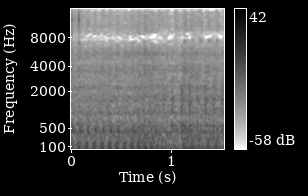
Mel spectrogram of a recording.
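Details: Honda Beat FI scooter with no fault code on speedometer, stuttering from low to high RPM: full throttle yet choppy uneven pulsing, RPM stuck around 1000–1500 and won't rise; cause unclear.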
